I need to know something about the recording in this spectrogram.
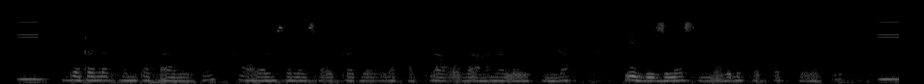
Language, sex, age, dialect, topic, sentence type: Telugu, female, 46-50, Central/Coastal, agriculture, statement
